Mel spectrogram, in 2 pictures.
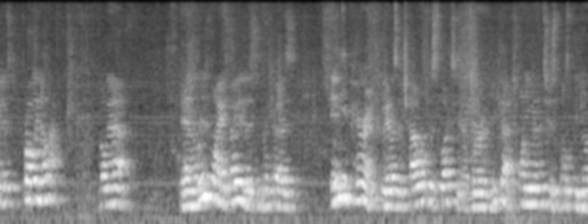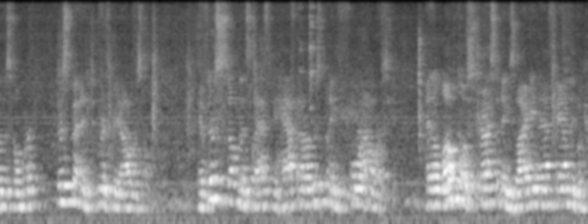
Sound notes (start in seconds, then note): none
